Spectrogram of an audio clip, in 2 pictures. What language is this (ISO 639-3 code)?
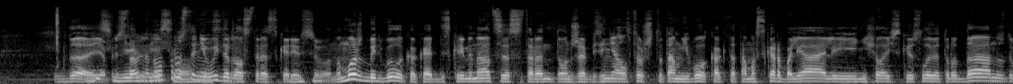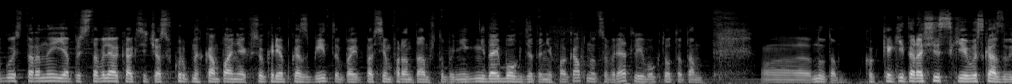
rus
